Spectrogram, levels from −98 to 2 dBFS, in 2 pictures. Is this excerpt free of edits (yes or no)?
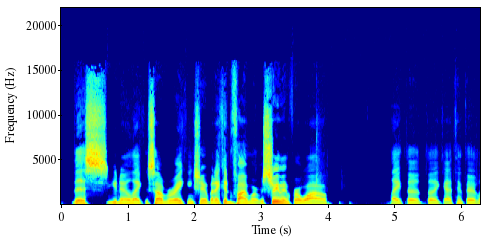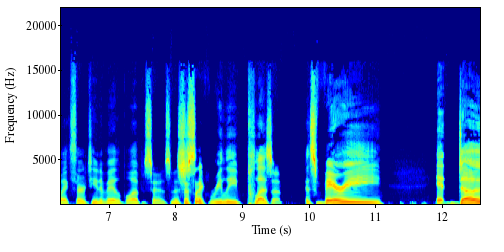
no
